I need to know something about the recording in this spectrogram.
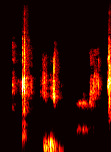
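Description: A few light clicks and handling sounds from a matchbox and a spent match being handled and set down on a glass tabletop, with one sharp click about half a second in.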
